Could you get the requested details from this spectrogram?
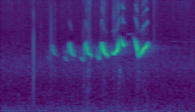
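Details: Song of a Magnolia Warbler, one of seven examples: a short run of musical, swinging whistled notes that grows louder and ends in an emphatic slurred note, all within about a second, in a quiet setting.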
